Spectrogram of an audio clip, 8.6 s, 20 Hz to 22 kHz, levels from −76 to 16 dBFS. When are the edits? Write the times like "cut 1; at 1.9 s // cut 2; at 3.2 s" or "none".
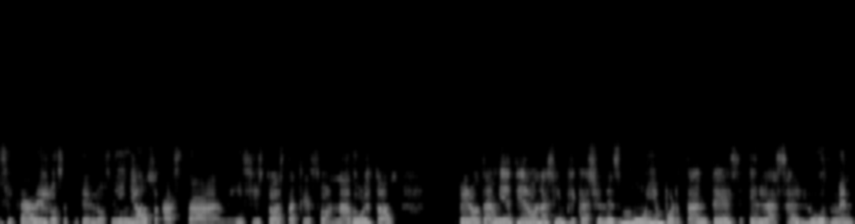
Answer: none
